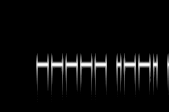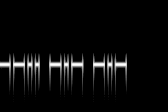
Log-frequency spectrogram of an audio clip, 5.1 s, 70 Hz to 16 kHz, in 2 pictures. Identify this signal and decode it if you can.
Morse code, heard as a keyed tone, about 22 wpm, 700 Hz. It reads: 0PZKK
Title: Code Groups - 5 Letter:Numbers - 22wpm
